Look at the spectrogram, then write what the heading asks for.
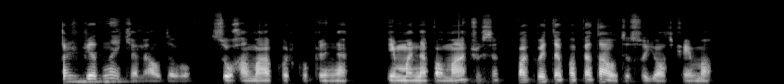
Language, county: Lithuanian, Telšiai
